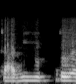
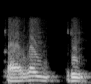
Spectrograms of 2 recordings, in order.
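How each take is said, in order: First: The second syllable is said with an i vowel. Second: The second syllable is said with an a vowel. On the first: The speaker calls it wrong. "കവിയിത്രി അല്ല" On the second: The speaker calls it right. "കവയിത്രിയാണ്"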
